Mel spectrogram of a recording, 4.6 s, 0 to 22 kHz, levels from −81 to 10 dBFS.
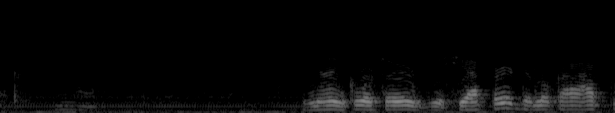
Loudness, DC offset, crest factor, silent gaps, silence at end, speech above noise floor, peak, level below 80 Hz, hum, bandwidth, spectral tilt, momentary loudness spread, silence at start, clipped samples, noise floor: -44 LUFS; under 0.1%; 16 dB; none; 0.05 s; 26 dB; -30 dBFS; -70 dBFS; none; 16.5 kHz; -8.5 dB/octave; 9 LU; 0 s; under 0.1%; -69 dBFS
